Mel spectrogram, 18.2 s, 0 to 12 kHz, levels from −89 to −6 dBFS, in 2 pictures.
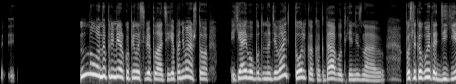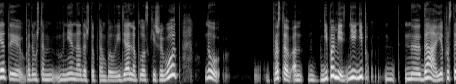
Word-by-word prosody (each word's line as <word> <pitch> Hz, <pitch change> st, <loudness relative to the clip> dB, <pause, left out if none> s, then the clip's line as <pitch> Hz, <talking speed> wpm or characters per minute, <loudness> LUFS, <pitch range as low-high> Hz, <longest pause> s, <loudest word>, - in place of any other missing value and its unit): и -, -, -19 dB, 1.3 s
Ну, 390 Hz, +2 st, +5 dB
например, 310 Hz, -2 st, +4 dB
купила 260 Hz, 0 st, +1 dB
себе 230 Hz, 0 st, -1 dB
платье. 200 Hz, -2 st, -2 dB
Я 225 Hz, -, 0 dB
понимаю, 275 Hz, +4 st, 0 dB
что 225 Hz, -4 st, -4 dB, 0.4 s
я 260 Hz, +1 st, +1 dB
его 265 Hz, -2 st, +4 dB
буду 230 Hz, -1 st, -6 dB
надевать 240 Hz, -, 0 dB
только 255 Hz, -4 st, +2 dB
когда, 220 Hz, +5 st, -1 dB
вот 195 Hz, -3 st, -5 dB
я 200 Hz, -, -3 dB
не 200 Hz, +1 st, -4 dB
знаю, 170 Hz, -3 st, -6 dB, 0.4 s
после 250 Hz, +3 st, +2 dB
какой-то 270 Hz, -2 st, +4 dB
диеты, 215 Hz, +1 st, 0 dB
потому 200 Hz, 0 st, -5 dB
что 190 Hz, +3 st, -8 dB
м 190 Hz, -, -4 dB, 0.3 s
мне 210 Hz, +3 st, -3 dB
надо, 195 Hz, -3 st, -3 dB
чтоб 180 Hz, 0 st, -9 dB
там 170 Hz, -2 st, -7 dB
был 165 Hz, -1 st, -5 dB
идеально 200 Hz, +1 st, -1 dB
плоский 190 Hz, 0 st, -5 dB
живот. 255 Hz, -, +1 dB, 0.5 s
Ну, 275 Hz, 0 st, +1 dB, 0.7 s
м -, -, -21 dB, 0.2 s
просто 220 Hz, -, +2 dB
ан 185 Hz, -1 st, -3 dB, 0.4 s
не 200 Hz, +7 st, +2 dB
помесь 285 Hz, -, +5 dB
не 265 Hz, +7 st, +3 dB
не 290 Hz, +4 st, +6 dB
п 265 Hz, -, -13 dB, 0.3 s
м. 210 Hz, -2 st, -8 dB, 0.2 s
Н-да, 215 Hz, +2 st, +1 dB
я 210 Hz, +6 st, -1 dB
просто 260 Hz, +3 st, 0 dB
220 Hz, 150 wpm, -22 LUFS, 195-265 Hz, 1.3 s, не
